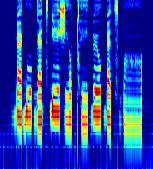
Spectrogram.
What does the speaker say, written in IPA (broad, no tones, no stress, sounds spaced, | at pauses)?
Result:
ɠ æ ɠ u o̯ ɡ æ t͡s ɗ i e̯ ʃ e̤ o̯ ǀʰ e̤ ɠ ø o̯ ɠ æ t͡s ɠ ɑ̤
